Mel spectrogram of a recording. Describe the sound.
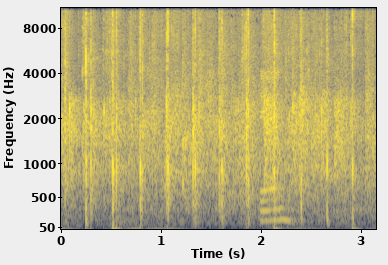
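An audience applauds steadily, with dense overlapping claps and a few sharp, distinct hand claps standing out, while brief murmurs of voices rise faintly underneath.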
